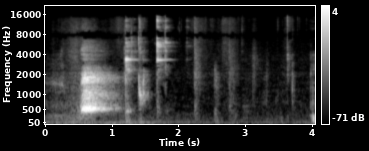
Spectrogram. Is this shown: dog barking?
yes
